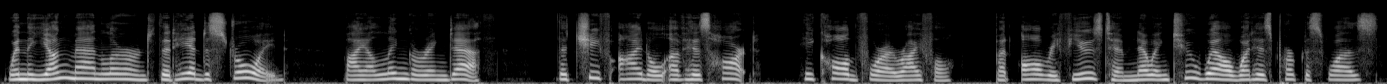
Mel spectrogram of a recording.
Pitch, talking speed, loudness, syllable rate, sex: 230 Hz, 150 wpm, -17 LUFS, 4.0 syllables/s, female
